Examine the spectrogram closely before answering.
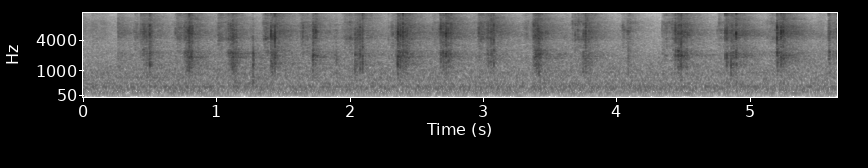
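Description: Salt and pepper being shaken or ground over raw beef short ribs: a rhythmic series of short, crisp rasps, about three a second.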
